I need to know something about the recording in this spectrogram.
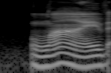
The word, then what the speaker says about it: live: out me professor marth live it's pronounced live as in living oh liv professor marth live on trailer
